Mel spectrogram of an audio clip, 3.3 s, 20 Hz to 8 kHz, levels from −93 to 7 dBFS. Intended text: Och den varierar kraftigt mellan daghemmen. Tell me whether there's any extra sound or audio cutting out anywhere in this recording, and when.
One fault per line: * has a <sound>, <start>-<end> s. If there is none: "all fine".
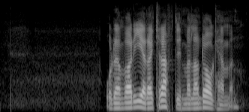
all fine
